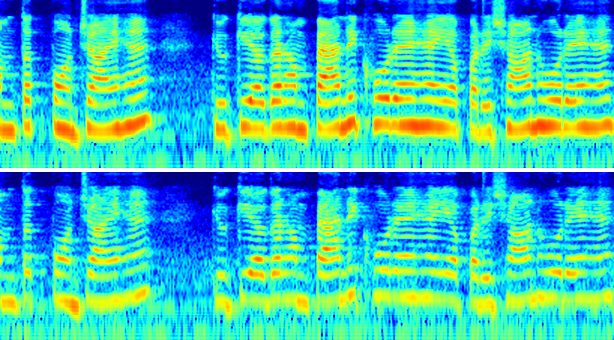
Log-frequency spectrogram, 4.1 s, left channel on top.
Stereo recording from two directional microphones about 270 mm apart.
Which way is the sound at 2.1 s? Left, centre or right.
Left.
